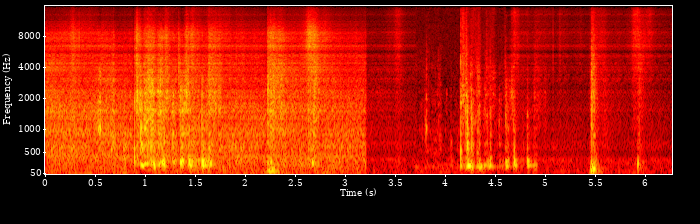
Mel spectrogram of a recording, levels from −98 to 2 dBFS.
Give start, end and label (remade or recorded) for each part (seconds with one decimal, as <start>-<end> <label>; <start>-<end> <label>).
0.0-3.7 remade; 3.7-4.6 recorded; 4.6-6.3 remade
